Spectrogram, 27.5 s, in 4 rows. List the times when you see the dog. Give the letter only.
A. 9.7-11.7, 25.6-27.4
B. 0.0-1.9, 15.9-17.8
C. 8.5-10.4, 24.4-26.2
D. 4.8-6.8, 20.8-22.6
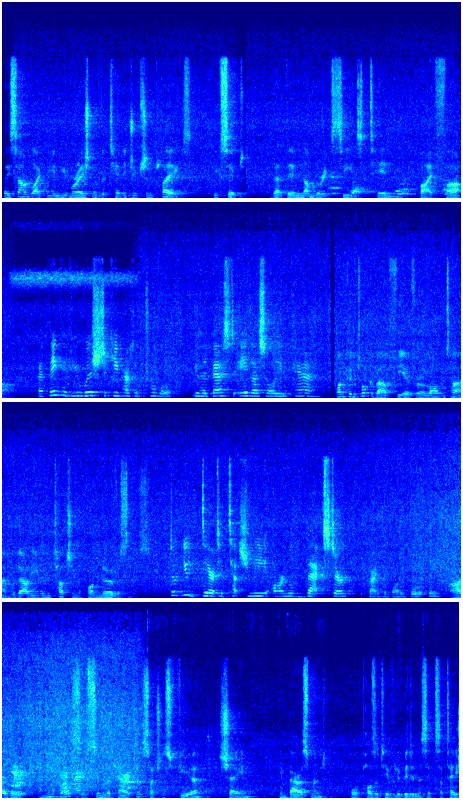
D.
